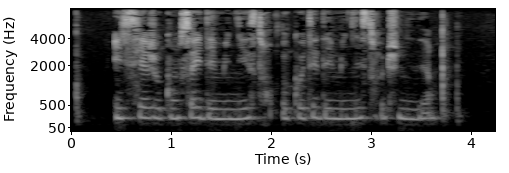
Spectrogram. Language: French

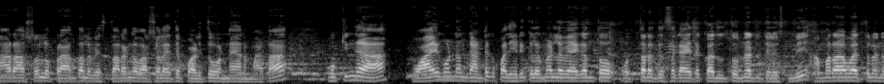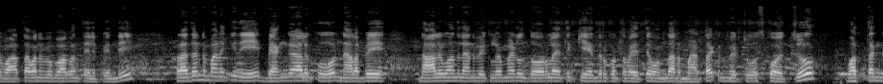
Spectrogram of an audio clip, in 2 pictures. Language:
Telugu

